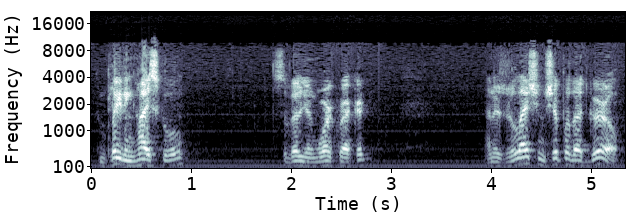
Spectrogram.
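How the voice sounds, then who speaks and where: An actor playing an army psychiatrist who gives a clinical, measured assessment. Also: male voice, mid-range voice, a little hiss or hum, natural voice. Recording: dull old film soundtrack.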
